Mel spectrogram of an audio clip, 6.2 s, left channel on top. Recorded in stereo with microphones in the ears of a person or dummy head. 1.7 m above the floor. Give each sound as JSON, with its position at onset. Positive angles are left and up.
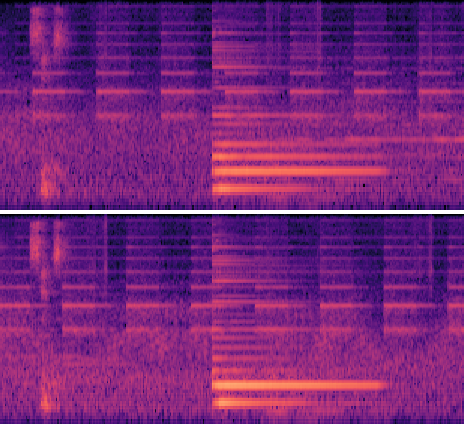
{"t": 0.4, "sound": "a man speaking", "side_deg": -10, "distance_m": 1.9}
{"t": 2.8, "sound": "a guitar", "side_deg": -60, "distance_m": 2.5}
